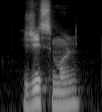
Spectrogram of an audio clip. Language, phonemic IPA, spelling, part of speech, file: Arabic, /d͡ʒism/, جسم, noun, Ar-جسم.ogg
- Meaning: 1. a body 2. an object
